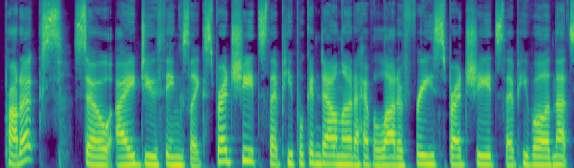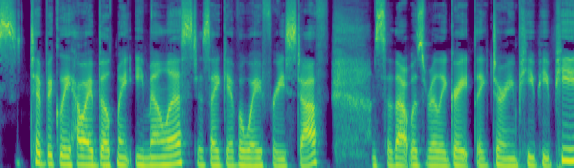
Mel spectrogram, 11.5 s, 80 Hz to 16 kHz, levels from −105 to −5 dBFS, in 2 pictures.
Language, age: English, 20-39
